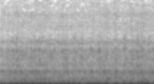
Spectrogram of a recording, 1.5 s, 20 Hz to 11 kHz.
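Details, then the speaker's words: 1976 Ford Ranchero 500 V8 after carburettor spacer fix for a vacuum leak, vacuum advance hooked up, timing 15° initial to 40° total: deep steady lopey idle, normal, no misses. "That way when you put it in gear, then it comes down, it's got the loper doper doper doper doper."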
